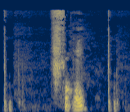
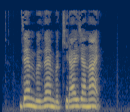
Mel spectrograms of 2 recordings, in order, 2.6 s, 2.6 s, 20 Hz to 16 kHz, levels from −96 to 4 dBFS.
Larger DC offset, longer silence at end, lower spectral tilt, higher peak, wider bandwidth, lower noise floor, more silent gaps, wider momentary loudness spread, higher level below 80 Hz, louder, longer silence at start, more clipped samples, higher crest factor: neither; second, 0.25 s vs 0.6 s; second, -3.5 dB/octave vs -5.5 dB/octave; first, -2 dBFS vs -12 dBFS; about the same, 12 kHz vs 11.5 kHz; about the same, -63 dBFS vs -66 dBFS; neither; first, 20 LU vs 5 LU; first, -52 dBFS vs -62 dBFS; first, -17 LUFS vs -23 LUFS; second, 0.05 s vs 0.4 s; neither; about the same, 18 dB vs 14 dB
